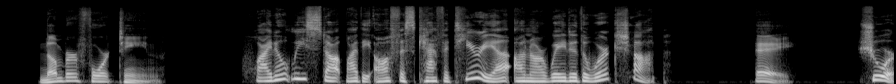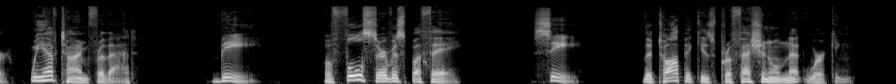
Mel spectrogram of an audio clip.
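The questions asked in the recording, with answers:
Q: Why don't we stop by the office cafeteria on our way to the workshop?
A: A: Sure, we have time for that.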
